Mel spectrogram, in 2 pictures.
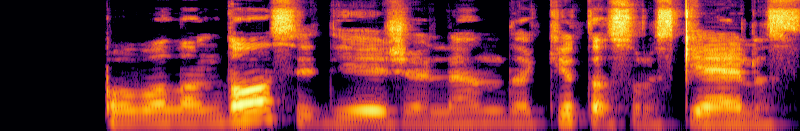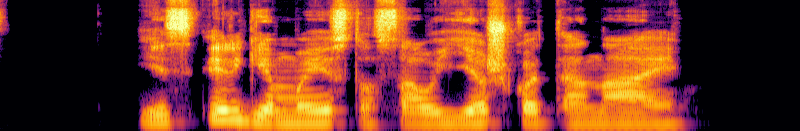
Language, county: Lithuanian, Šiauliai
